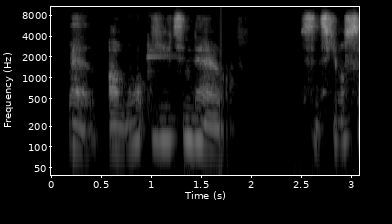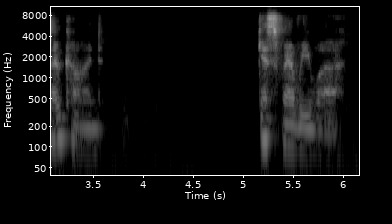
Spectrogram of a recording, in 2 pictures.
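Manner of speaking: soft, secretive, pure half-whisper. A character calls a woman close and speaks toward her ear, half-whispering. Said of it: "he can whisper towards her ear".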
